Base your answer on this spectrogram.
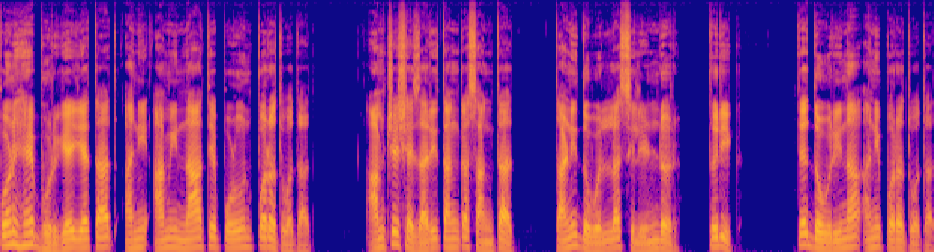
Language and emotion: Goan Konkani, neutral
